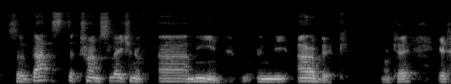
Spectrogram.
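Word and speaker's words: آمين: Okay, its pronunciation is with a long alif due to the mud, and I'll show you that.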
